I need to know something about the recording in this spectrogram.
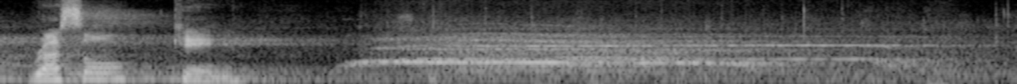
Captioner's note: audience cheering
